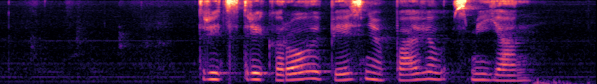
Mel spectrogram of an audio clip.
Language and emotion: Russian, neutral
